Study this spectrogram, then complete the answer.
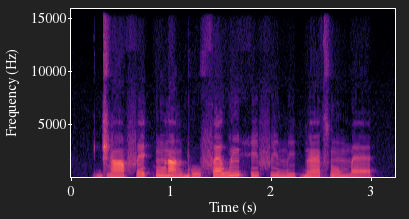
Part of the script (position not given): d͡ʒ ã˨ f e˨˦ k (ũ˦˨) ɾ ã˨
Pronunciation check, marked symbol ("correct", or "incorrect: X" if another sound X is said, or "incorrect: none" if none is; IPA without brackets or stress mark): incorrect: ũ˧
